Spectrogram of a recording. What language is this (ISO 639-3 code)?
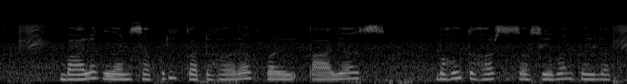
mai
